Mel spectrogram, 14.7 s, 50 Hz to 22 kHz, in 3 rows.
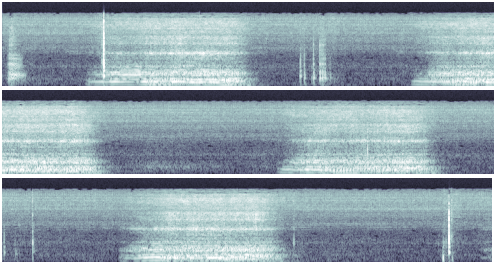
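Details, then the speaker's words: Heavy snoring from a sleeping man at 5 a.m.: loud, rattling snores on each breath in, about 18 a minute, steady and regular with quiet pauses, loud enough to be heard from the bathroom. "ese cabrón no me deja dormir ronquidos se escuchan hasta el baño no"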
